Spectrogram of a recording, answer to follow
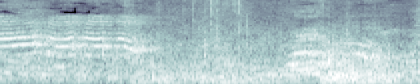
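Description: Children in a wrestling audience shouting and yelling in high voices, louder about one and a half seconds in.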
